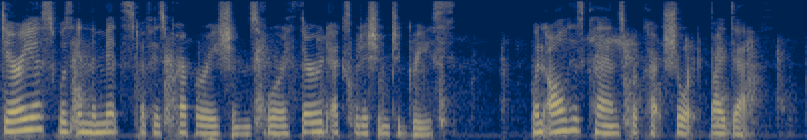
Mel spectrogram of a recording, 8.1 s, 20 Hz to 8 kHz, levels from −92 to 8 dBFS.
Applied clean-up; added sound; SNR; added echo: neural mask model RNNoise.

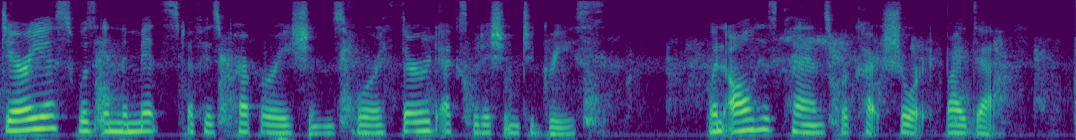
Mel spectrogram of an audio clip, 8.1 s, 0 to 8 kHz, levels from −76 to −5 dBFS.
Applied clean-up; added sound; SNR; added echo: none; Mechanisms; 18 dB; none.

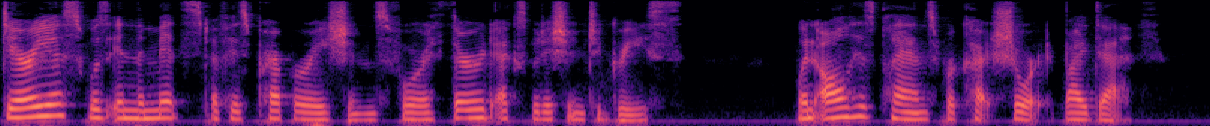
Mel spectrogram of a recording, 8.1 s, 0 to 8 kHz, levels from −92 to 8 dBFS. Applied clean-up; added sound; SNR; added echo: none; none; none; none.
